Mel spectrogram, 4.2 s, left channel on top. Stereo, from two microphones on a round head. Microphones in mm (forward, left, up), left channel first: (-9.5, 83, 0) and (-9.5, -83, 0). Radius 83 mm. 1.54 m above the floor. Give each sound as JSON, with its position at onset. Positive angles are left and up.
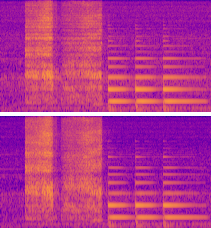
{"t": 0.5, "sound": "writing", "side_deg": -25, "distance_m": 1.0}
{"t": 2.1, "sound": "a piano", "side_deg": 5, "distance_m": 1.1}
